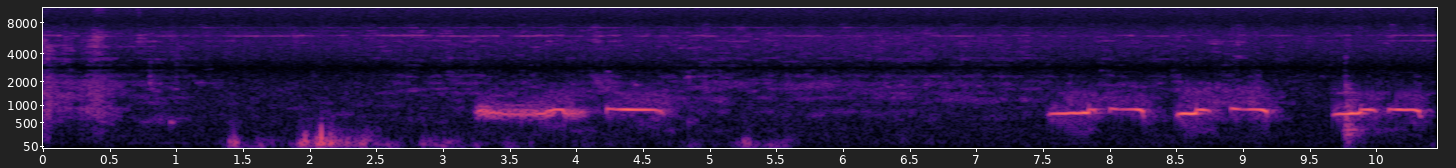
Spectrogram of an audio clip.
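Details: Diamond dove singing a lot in nature: several soft, mellow two-part coos, each a level tone followed by a slightly higher steady note, coming in pairs with pauses between, after some low thumping knocks early on.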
